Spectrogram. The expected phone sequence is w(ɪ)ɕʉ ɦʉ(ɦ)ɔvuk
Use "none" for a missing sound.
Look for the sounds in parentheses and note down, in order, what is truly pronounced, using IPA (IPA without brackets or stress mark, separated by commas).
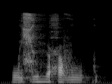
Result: ɪ, ħ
